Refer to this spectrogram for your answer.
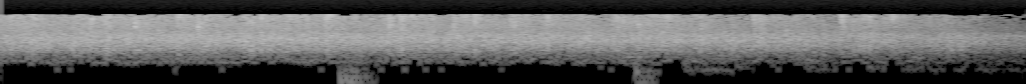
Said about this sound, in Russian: Вот, там живой концерт. Я слышала аплодисменты, а там как раз живой концерт записан.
